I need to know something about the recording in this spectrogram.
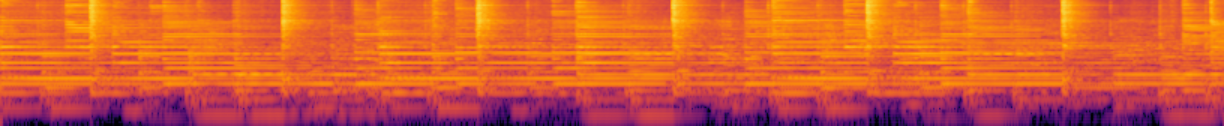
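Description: Live acoustic blues band playing an instrumental passage: acoustic guitar strumming chords at a slow, even beat over a plucked upright bass.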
